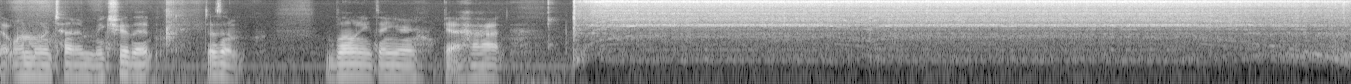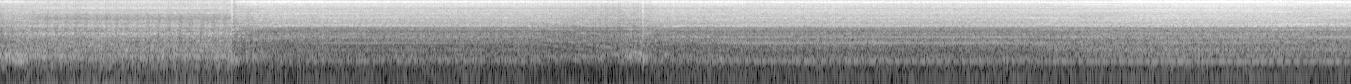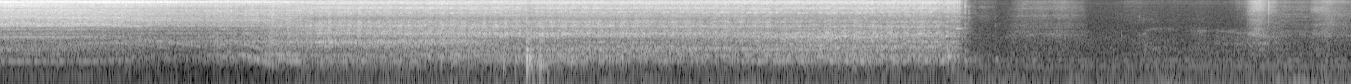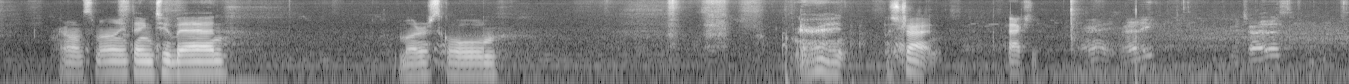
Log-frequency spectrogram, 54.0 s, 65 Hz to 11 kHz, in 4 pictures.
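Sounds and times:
electric motor whine: 5.7s - 36.8s.

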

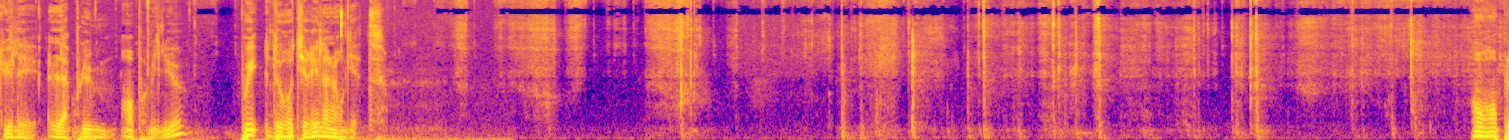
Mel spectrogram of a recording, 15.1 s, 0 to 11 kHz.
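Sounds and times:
paper rustling and sliding: 4.1s - 14.7s.

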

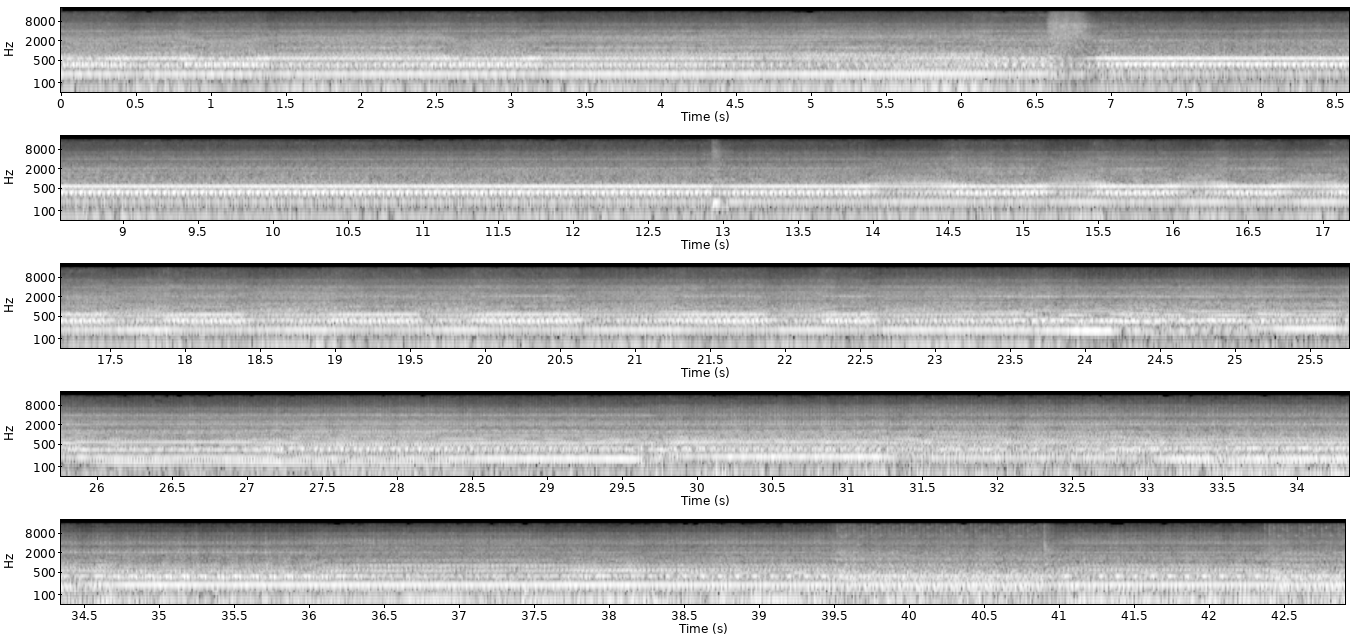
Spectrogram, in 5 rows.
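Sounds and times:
pump test bench mechanical hum: 0.0s - 42.9s
sharp knock: 12.9s - 13.2s.

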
